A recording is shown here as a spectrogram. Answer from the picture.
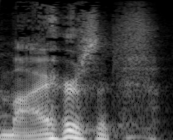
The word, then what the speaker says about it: Meyers: And if they get their phones out, he could become viral and then get invited to Saturday Night Live and Seth Meyers. And you know, Seth Meyers rhymes with I'm on fire, which is the...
